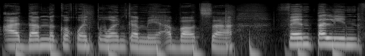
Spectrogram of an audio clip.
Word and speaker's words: fentanyl: Nagkukwentuhan kami about sa fentanyl. How do you pronounce it, Doc?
